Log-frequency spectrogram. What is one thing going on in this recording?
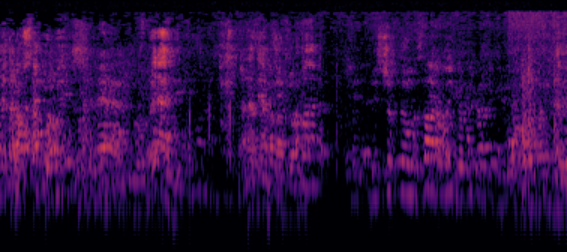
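Several men talk and chat with one another.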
